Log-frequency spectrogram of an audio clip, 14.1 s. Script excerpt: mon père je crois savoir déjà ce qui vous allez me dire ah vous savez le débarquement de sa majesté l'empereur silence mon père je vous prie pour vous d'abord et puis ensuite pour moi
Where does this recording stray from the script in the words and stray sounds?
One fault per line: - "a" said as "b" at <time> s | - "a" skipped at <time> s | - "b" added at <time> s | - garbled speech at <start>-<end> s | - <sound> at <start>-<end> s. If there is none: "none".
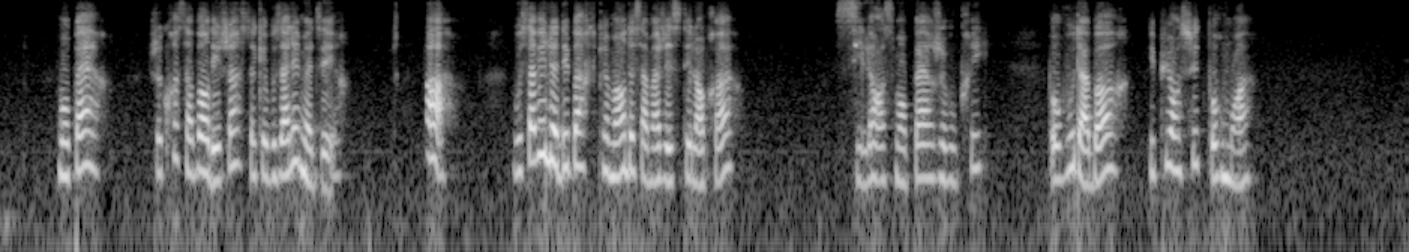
- "qui" said as "que" at 2.5 s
